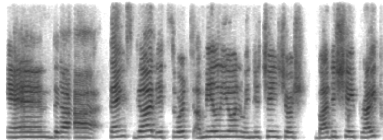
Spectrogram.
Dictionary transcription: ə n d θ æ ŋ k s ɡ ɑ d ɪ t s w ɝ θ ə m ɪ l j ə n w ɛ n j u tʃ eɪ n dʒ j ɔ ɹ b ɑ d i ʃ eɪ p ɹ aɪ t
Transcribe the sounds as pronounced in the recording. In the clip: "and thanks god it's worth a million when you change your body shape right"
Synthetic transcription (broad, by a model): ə n d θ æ ŋ k s ɡ ɑ d ɪ t s w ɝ s ə m ɪ l j ə n w ɛ n j u tʃ eɪ n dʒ j ɔ ɹ b ɑ d i ʃ eɪ p ɹ aɪ t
